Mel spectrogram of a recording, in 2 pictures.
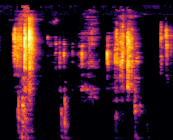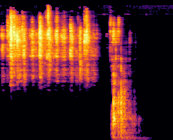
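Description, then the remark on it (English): Black dice rattle and clatter in a series of short bursts, a sustained shaking rattle in the middle, then a final sharp tumble, fairly loud with no talking. “Well, try it again with a black dice now.”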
